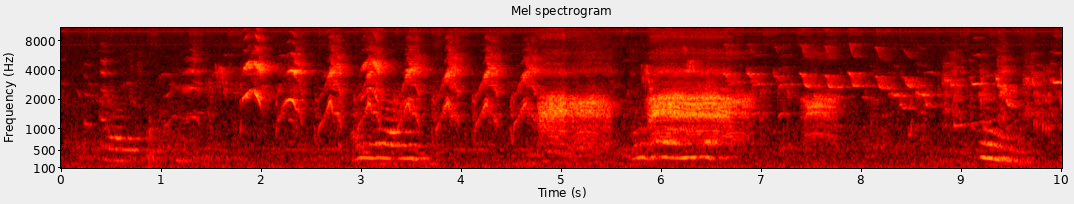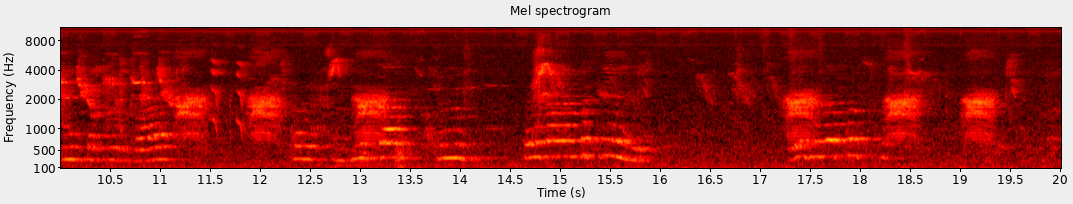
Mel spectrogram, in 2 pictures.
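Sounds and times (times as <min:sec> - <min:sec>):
small birds chirping: 0:00.0 - 0:20.0
crows cawing: 0:04.4 - 0:07.9, 0:11.0 - 0:13.6, 0:17.2 - 0:19.5.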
